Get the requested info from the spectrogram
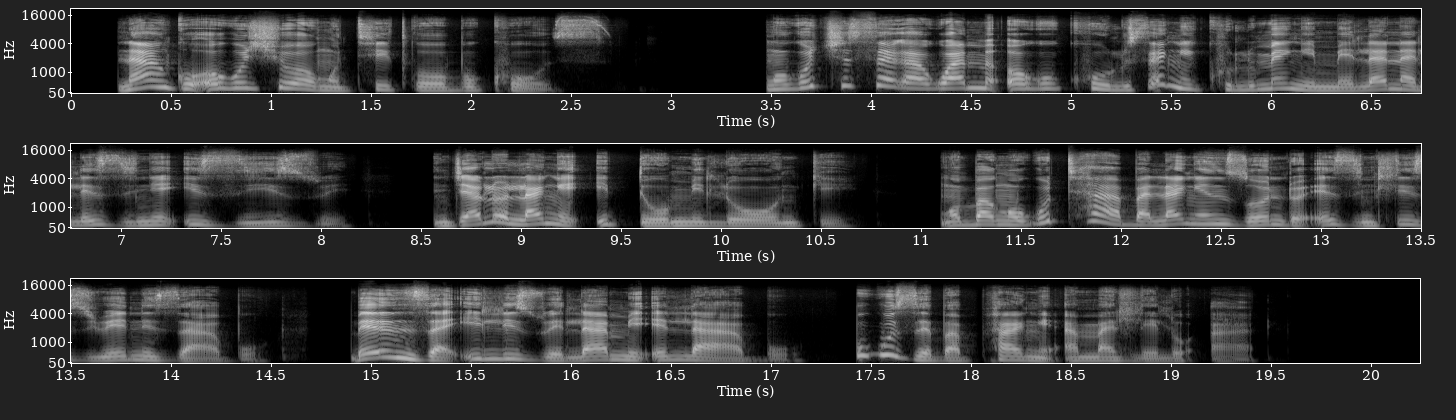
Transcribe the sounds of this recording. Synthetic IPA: naŋkʼuoɣut͡ʃʰʼiwɔŋutʰiǁɔwoβukʰoːsi̥ | ŋoɣut͡ʃʼisɛɣaɣwamiʔoɣukʰuluseŋikʰulumɛŋimɛlanaleziɲɛʔiziːzwɛ | nd͡ʒʱalɔlaŋeʔid̥ʱomilɔːŋkʼɛ | ŋɔβaŋoɣutʰaβalaŋɛnd͡zʱɔndʱɔ̰ʔezint͡ɬiziweniza̰βɔ̰ | βɛnd͡zʱaʔilizwɛlamiʔɛla̰βɔ̰ | uɣuzɛβapʰaŋɛ̰ʔamaɮɛlɔ̰a̰ːnɔ

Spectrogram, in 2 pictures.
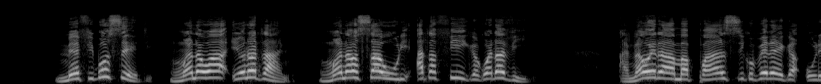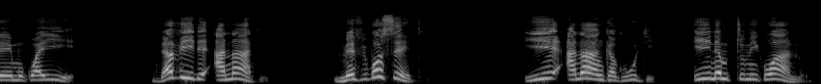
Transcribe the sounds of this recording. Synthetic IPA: mɛfiɓɔsɛti̥ | mwanawajɔnatani | mwanawasauliʔatafikakwaɗaviɗɛ | a̰nawɛɾamapansikupɛɾɛkaʔulɛmukwaiːjɛ | daviɗɛʔanaːti̥ | mɛfiɓɔsɛti̥ | ijɛʔanaːŋkʰak̬uːt̬ḭ | inɛm̩tumikwaːnṵ

